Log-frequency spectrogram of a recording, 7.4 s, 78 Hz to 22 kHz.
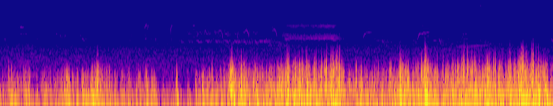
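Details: Western honey bees (Apis mellifera) warm in the spring sun at a hive in early 2023 at an Ohio State University bee lab, foragers returning with maple nectar and pollen. A dense low buzz with rapid, irregular thumps, and faint high bird notes.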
